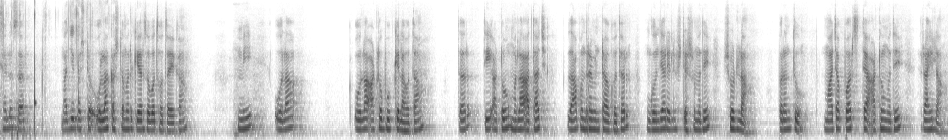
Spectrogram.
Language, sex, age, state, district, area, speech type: Marathi, male, 18-30, Maharashtra, Gondia, rural, spontaneous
